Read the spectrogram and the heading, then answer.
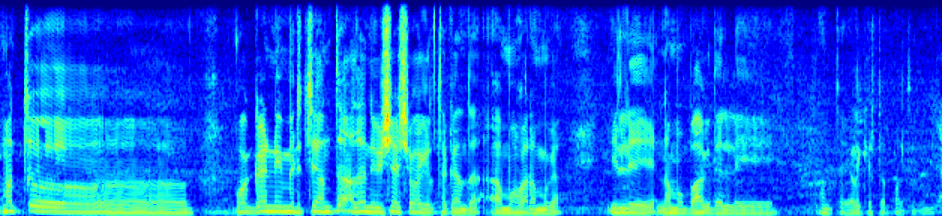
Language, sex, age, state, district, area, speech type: Kannada, male, 45-60, Karnataka, Bellary, rural, spontaneous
